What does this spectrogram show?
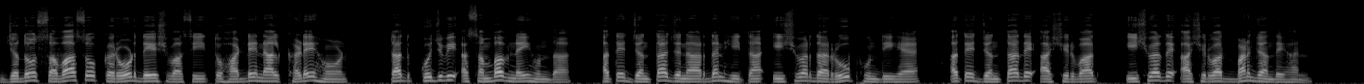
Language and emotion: Punjabi, neutral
